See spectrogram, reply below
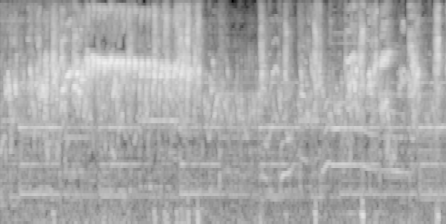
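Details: Happy budgie chattering: a fast buzzy trill for about two seconds, then scattered sharp chirps and clicks, with soft steady tones running beneath.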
